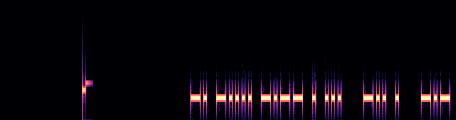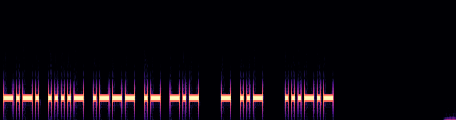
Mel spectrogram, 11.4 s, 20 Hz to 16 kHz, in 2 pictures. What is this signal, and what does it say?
Morse code, heard as a keyed tone, about 30 wpm, 700 Hz. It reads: N6YES DE KC4JAK TU <SK>
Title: K1USN SST QSO Practice 30wpm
